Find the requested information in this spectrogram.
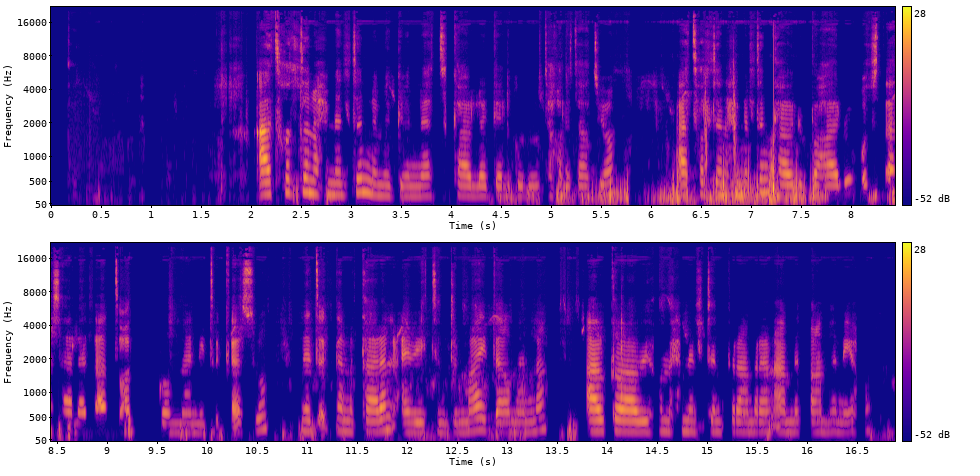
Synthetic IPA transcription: ʔaβt̪ʰɨ̥xɨlt̪ʰɨnaħmɨlt̪ʰɨnːɨmɨɡβɨnːɐt̪kʰaβlɐɡɐlɡɨlut̪ʰɐxlɨt̪ʰat̪ɨjːomʔaβt̪ʰɨ̥xɨlt̪ʰɨnaħmɨlt̪ʰɨnkʰaβlɨbaɦalukʼut̪ʼɨt̪ʼasalat̪ʼat̪ʼːɨχʼd̪ɨɡo̞mːanjɪt̪ʼɨkʼːɐsunɨt̪ʼɨkʼːɨnɨkʰaɾɐnʕɨβet̪ʰɨnd̪ɨmːajɪt̪ʼːɐχʼmɐnːaʔaβkʰɐβaβixumɐħmɨlt̪ʰɨnfɨɾamɾanaβmɨt̪ʼaxnhɨnexu

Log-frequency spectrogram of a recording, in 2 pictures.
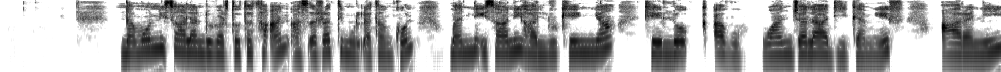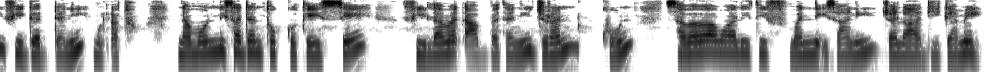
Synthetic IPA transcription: nɐmo̞ːnːɪsaːlɐnd̪ʊbɐɾt̪oːt̪ɐt̪ʰɐʔɐnɐsɪrːɐt̪ːɪmʊlʔɐt̪ɐŋkʊnmɐnːɪɪsaːniːɦaːlːuːkʰe̞ːɲːaːkʰe̞ːlːokʼɐbʊ | waːnd͡ʒɐlaːd̪iːɡɐme̞ːfʔaːɾɐniːfiɡɐd̪ːɐniːmʊlʔɐt̪ʊ̥nɐmo̞ːnːɪsɐd̪ɐnt̪ɔkːɔt̪e̞ːsːe̞ː | filɐmɐᶑaːbːɐt̪ɐniːd͡ʒɪɾɐŋ | kʰʊnsɐβɐbɐwaːliːt̪iːfmɐnːɪɪsaːniːd͡ʒɐlaːd̪iːɡɐme

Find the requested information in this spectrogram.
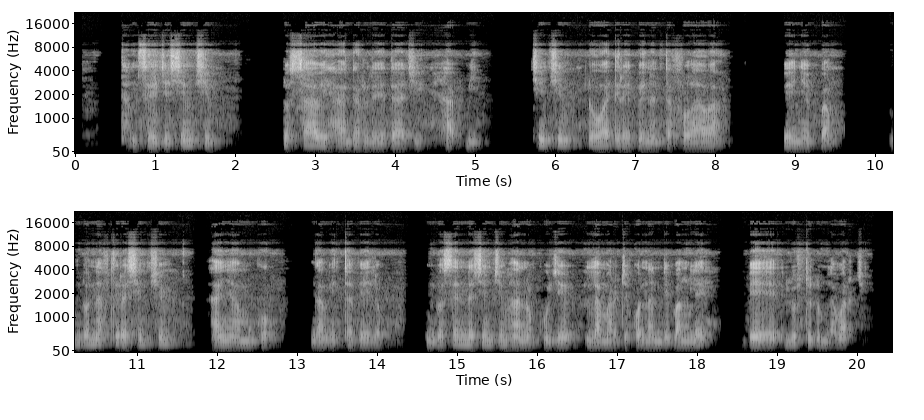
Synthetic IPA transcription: tʰamsɛjd͡ʒɛt͡ʃimt͡ʃim | ɗɔsawihandɛɾlɛdad͡ʒiha̰ɓːi | t͡ʃimt͡ʃimɗɔwaɗiɾɛbɛnantaflawa̰ | bɛɲɛbːam | ɗumɗɔnaftiɾʔat͡ʃimt͡ʃim | ha̰ɲaːmuɡɔ | ŋɡamʔḭtːabɛlɔ | ɗumɗɔsɛnːdat͡ʃimt͡ʃimhanokːud͡ʒɛlamaɾd͡ʒɛkɔ̰nandiɓaŋlɛ | bɛlultːuɗumlamaɾd͡ʒɛ̥

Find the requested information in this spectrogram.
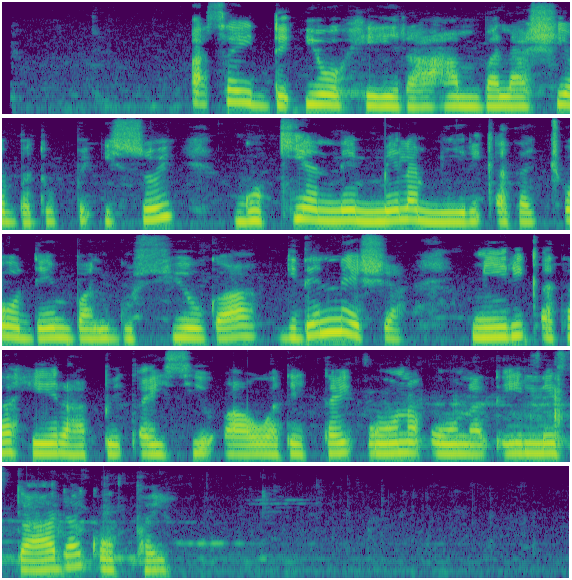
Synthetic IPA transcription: ʔɐsɐjd̪ɛʔɪjɔheːɾaːhɐmbɐlaːʃɪjɐbːɐt̪ʊpːɛɪsːɔj | ɡʊkːɪjɐnːɛmɛlɐmiːɾɪkʼɐt̪ɐt͡ʃʼoːd̪ɛmbɐnɡʊsːɪjoːɡaːɡɪd̪ɛnːe̞ːʃːɐ | miːɾɪkʼɐt̪ɐhe̞ːɾaːpːɛt̪ʼɐjsːɪjɔʔaːwɐt̪ɛt̪ːɐjo̞ːnɐʔo̞ːnɐt̪ʼe̞ːlːesɡaːd̪ɐkʼɔpʰːɐj

